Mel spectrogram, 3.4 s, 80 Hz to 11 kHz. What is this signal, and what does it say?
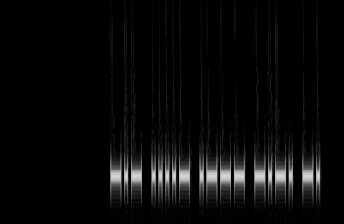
Morse code, heard as a keyed tone, about 36 wpm, 700 Hz. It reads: K4JCN
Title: USA Call Signs - 5 Characters - 2x Character Spacing - 35wpm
